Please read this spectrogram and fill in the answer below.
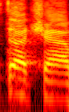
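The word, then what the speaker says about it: Da-chao: But yeah, their banner comes from Yuffie's hometown, the Dai Chao statue. Well, it's yeah. Da Chao or Dai Chao or however you pronounce No, it. it's Da Chow, but yeah, I mean, yeah, it's part of her old side quest anyway.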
